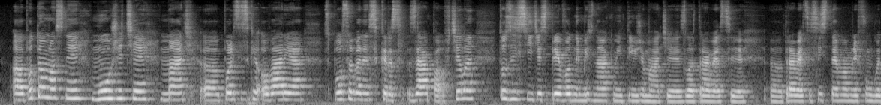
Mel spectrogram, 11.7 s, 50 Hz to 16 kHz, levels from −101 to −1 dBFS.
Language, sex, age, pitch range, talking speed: Slovak, female, 20-39, 190-225 Hz, 135 wpm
